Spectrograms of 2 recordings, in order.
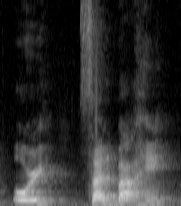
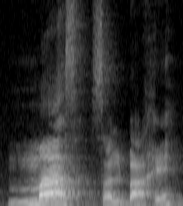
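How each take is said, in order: First: "salvaje" drawn out slowly and loud; slow emphatic model. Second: "más salvaje" very slow with "más" pushed loud; stress on MÁS. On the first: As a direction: stretch out "salvaje" for learners. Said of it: "teacher drills word". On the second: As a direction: lean hard on "más" in "más salvaje". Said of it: "teacher drills comparative". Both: Shown as a demonstration.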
